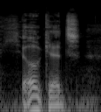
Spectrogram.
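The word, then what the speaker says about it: Jokić: Jokic? Is that how you say his name? – Jokic. Nikola Jokic.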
